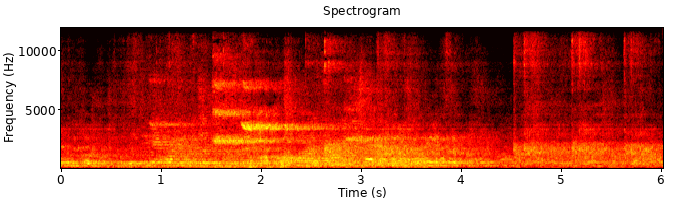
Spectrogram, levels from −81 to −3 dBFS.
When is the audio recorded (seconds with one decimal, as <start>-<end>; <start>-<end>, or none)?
0.8-1.9; 2.4-3.0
